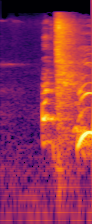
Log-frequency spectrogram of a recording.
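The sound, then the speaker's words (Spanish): A single sudden sneeze bursts out after a brief quiet moment, a sharp breathy blast trailing into a voiced tail. “¡Salud!”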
